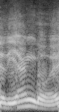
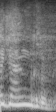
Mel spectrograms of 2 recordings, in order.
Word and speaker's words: Django: Con lo tío que parece Django, ¿eh? – Yo le llamo Django. – Django. – Porque la D delante no la vaya a pronunciar.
